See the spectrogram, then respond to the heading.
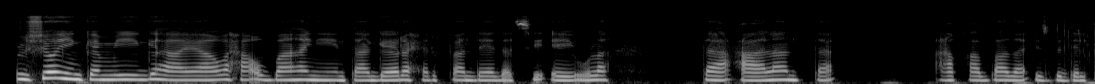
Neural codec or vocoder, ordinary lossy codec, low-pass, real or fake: none; none; 9.9 kHz; real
